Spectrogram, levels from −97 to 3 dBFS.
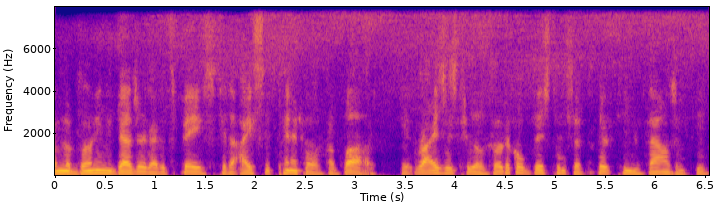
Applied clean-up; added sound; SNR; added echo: neural mask model Resemble Enhance denoiser.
